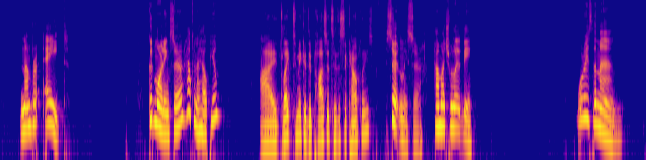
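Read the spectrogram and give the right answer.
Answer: At the bank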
